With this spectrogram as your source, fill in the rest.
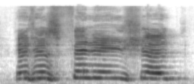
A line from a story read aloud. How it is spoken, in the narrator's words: Jesus again cried out in a loud voice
